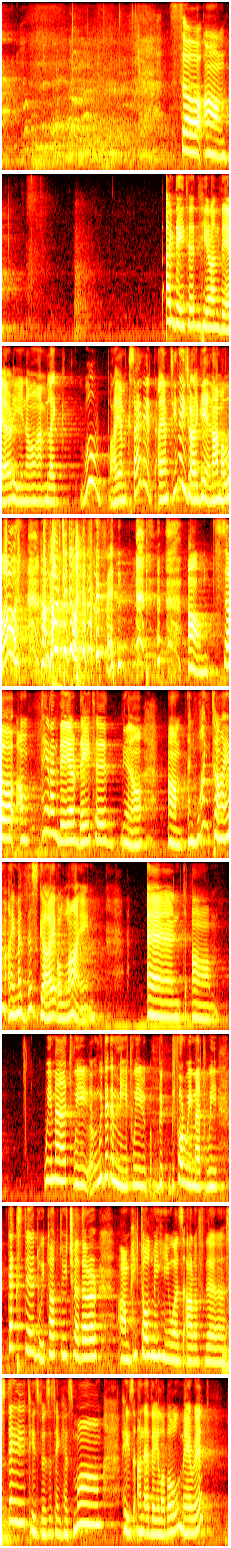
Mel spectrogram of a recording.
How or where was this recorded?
live audience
